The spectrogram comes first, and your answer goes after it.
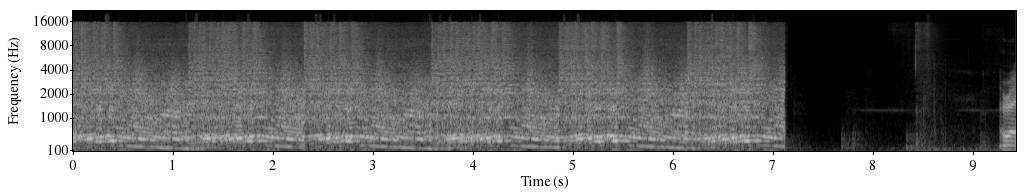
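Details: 1989 Kawasaki KX125 two-stroke, after new manifold fixed an air leak, carburetor float height suspected wrong: repeated blips rise and fall flat, never reaching the top end; worn power valve gears leave the bike down on power.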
